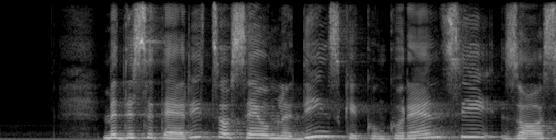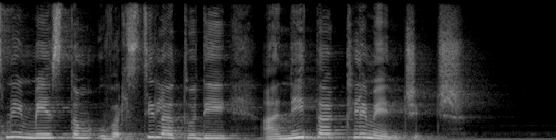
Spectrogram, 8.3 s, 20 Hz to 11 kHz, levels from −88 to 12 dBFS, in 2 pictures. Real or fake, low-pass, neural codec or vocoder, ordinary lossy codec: real; none; none; none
